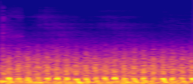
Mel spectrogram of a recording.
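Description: Helicopter in the video game Carrion, with a steady rhythmic rotor chop pulsing throughout at a fairly close, even loudness.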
